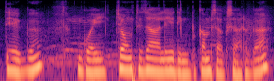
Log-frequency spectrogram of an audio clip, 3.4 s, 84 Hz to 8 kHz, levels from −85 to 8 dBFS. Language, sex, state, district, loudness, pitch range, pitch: Wancho, male, Arunachal Pradesh, Longding, -14 LUFS, 135-155 Hz, 145 Hz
